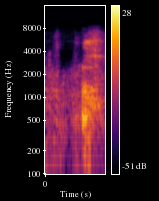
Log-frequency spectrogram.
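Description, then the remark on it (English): A puppy, about 13 months old, gives a single short, high-pitched squeak, fairly loud, standing out against a quiet background for about half a second. “Squeaky, squeaky. I guess that's the dog there, right?”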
